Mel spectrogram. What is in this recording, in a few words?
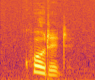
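"quoted", US English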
